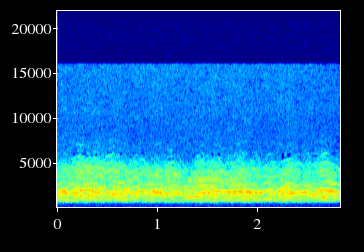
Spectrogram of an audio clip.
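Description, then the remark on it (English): A dense, continuous chorus of snow geese honking overhead during autumn migration along a North American flyway, returning from Arctic breeding grounds; countless high, yelping calls blend into a loud, steady clamor from a large flock in flight. “This wild sound, some liken it to the baying of hounds, pours from the sky each autumn along all four North American flyways.”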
